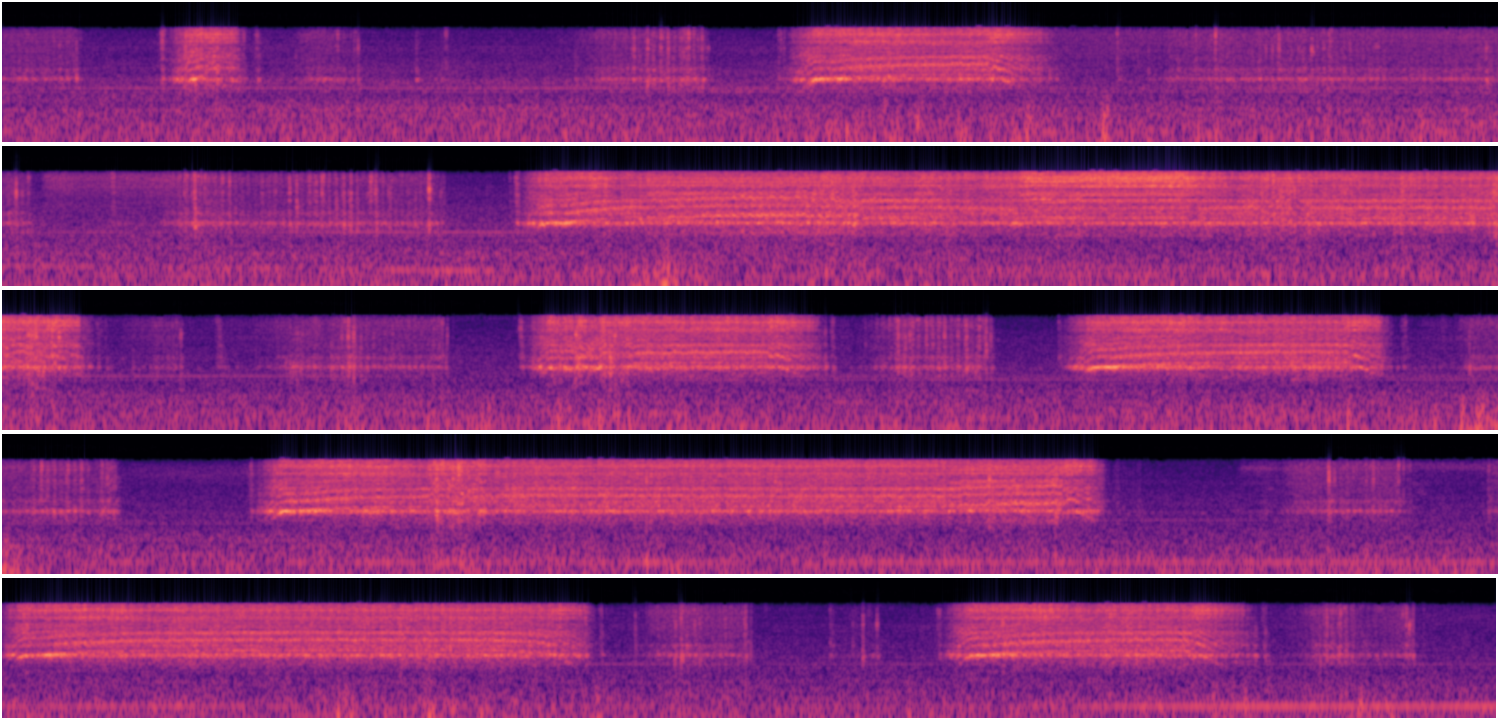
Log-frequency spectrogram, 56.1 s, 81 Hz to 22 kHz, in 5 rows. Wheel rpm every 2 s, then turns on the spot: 20, 0, 20, 90, 30, 20, 20, 60, 160, 160, 160, 70, 20, 110, 40, 110, 40, 30, 150, 160, 130, 10, 90, 160, 80, 20, 120, 10.
8-14 24-26 28-30 32-34 42-44 54-56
